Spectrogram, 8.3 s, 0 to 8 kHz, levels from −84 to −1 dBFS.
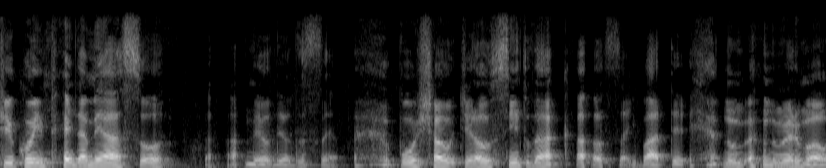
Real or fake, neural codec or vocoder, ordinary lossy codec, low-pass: real; none; none; 7.2 kHz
